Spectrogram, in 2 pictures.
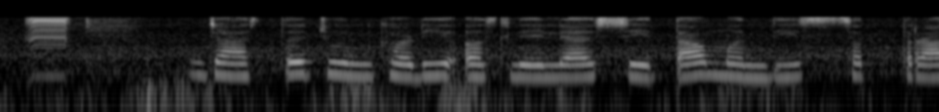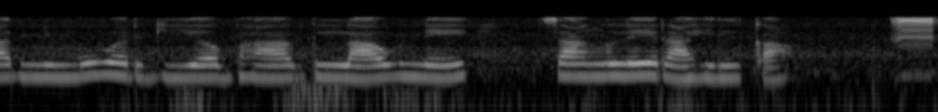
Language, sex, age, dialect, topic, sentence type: Marathi, female, 18-24, Varhadi, agriculture, question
